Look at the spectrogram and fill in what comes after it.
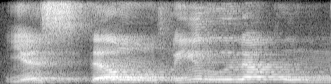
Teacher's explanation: tidak boleh dipantulkan yastagfir yastagfir bukan dipantulkan alirkan saja yastag yastagfirakum ro sukun yang sebelumnya ada kasrah ya maka diringankan bunyi getaran rnya bukan ditebalkan bukan yastagfir bukan menebal ya tapi tipis yastagfirlakum [Musik] Rasulullah wau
